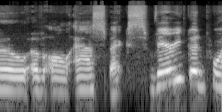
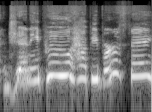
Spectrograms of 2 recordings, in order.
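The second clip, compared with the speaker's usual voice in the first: high, bright birthday call; cheerful high birthday wish; sing-song greeting; 10 semitones higher, 5 dB louder than usual. Real, not acted. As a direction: sing it out to a friend, higher and louder.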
